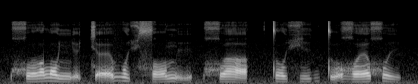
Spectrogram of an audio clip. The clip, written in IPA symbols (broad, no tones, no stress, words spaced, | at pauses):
χʷɤ lˠoɲḛcɛ̰ voçsɔnḭ | χʷa | toçiɡ tṵʁʷɛχʷi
